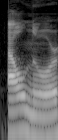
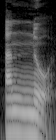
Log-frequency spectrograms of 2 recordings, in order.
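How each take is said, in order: First: The L sound is pronounced before the n. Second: The L is absorbed into a doubled n. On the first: The speaker calls it wrong. "you don't pronounce it as al-nur" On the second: The speaker calls it right. "but you would pronounce it as an-nur"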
